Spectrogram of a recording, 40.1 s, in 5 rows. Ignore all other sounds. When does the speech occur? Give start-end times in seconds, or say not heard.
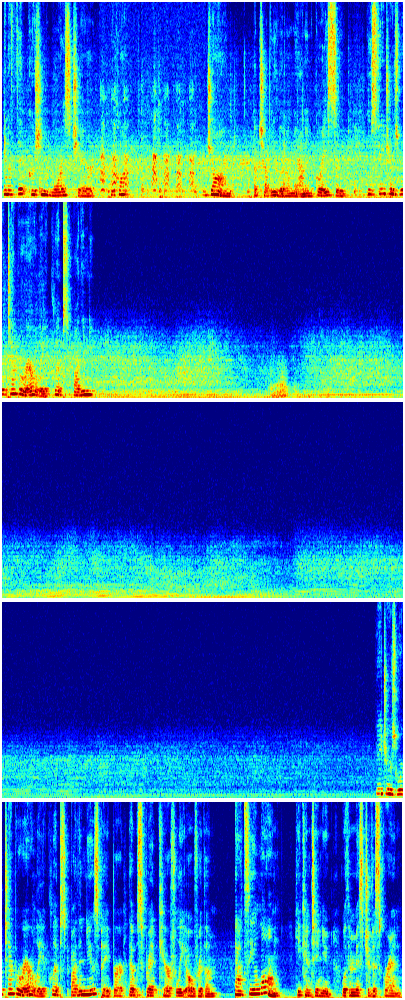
0.0-2.5, 4.0-9.8, 31.6-40.0.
